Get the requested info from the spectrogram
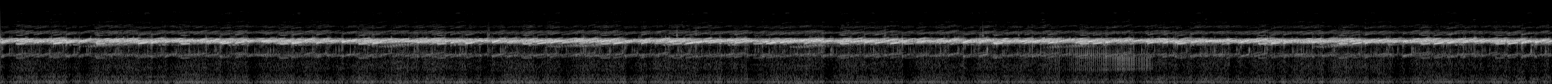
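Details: At a frog pond on an early-year night, a crowd of spring peepers keeps up an unbroken, piercing chorus of high peeps, steady in loudness throughout.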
